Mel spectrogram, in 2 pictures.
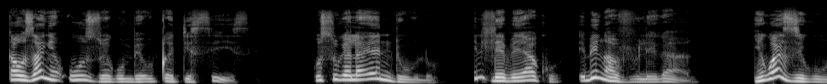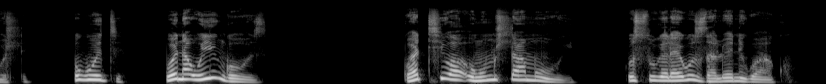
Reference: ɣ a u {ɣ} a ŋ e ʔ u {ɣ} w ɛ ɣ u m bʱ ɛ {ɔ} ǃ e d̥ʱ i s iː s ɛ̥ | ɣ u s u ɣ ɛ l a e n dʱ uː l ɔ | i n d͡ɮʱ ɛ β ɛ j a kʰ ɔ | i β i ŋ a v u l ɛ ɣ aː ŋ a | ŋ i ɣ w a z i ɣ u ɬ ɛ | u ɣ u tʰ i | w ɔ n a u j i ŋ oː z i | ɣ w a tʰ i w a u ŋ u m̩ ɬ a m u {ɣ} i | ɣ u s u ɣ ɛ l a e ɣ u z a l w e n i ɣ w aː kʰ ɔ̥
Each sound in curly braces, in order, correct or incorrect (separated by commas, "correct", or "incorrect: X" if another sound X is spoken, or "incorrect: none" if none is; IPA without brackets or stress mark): incorrect: z, incorrect: z, incorrect: u, correct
